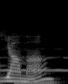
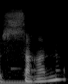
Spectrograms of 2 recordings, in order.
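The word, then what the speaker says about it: 山: This is Yama, sometimes also San or Zan, but it's 3 mountains, and over time you can just see how it becomes this, right?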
